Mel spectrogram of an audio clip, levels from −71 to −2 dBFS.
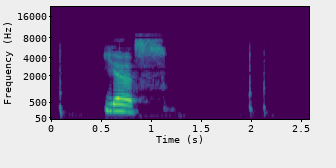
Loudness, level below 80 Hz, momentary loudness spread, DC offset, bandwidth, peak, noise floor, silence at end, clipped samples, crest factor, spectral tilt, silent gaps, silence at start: -25 LUFS; -82 dBFS; 15 LU; under 0.1%; 9.4 kHz; -8 dBFS; -60 dBFS; 1.45 s; under 0.1%; 22 dB; -3 dB/octave; none; 0.1 s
